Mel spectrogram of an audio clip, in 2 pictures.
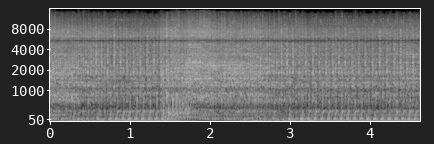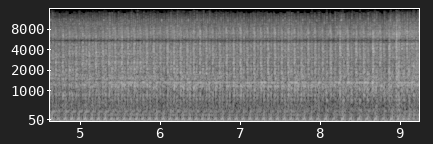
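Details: Arctic Cat 650 H1 single-cylinder idling with clutch parts and belt removed; steady light rattle/knock tap about four a second over exhaust beat, seems much louder with clutch and cover back on; source unknown.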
